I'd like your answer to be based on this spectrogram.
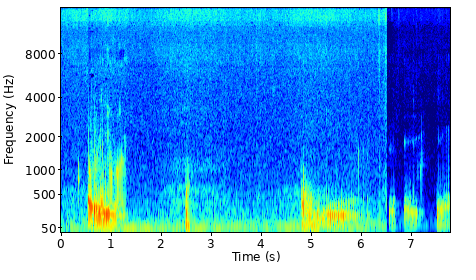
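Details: Loud, low gurgling rumbles from the abdomen in two main bursts, with a faint, quieter one between them: ordinary stomach growling (borborygmi).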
